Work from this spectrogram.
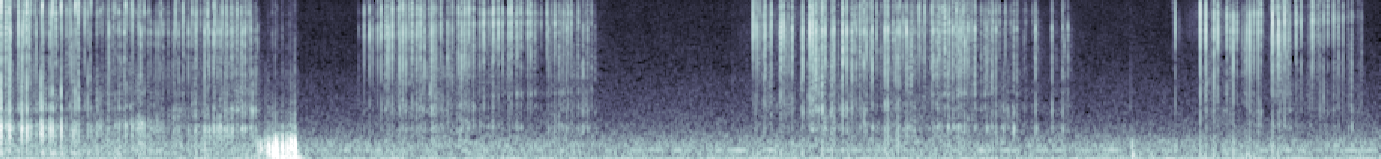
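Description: Long nails scratch and rub the pebbled top of a rigid, hollow box clutch covered in small glued stone or shell chips. Four bursts of bright, gritty rasping are separated by quiet pauses, with a brief low thump at the end of the first burst.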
